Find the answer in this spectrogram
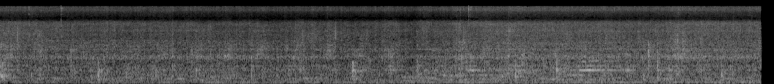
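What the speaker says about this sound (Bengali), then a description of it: "3 থেকে 4 মিনিট মশলাটাকে কষে নেব।" Spice masala frying in a pan for a chicken maharani curry, a steady soft sizzle with faint scraping of stirring, quiet and constant throughout with no voices.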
